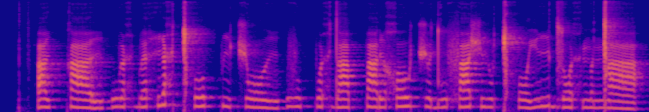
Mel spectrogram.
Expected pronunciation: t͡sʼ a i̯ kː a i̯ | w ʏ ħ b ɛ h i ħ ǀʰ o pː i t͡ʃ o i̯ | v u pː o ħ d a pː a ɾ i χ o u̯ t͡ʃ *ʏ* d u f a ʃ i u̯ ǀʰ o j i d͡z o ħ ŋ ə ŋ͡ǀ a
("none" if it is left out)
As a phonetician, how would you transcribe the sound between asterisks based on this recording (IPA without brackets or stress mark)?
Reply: ʏ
